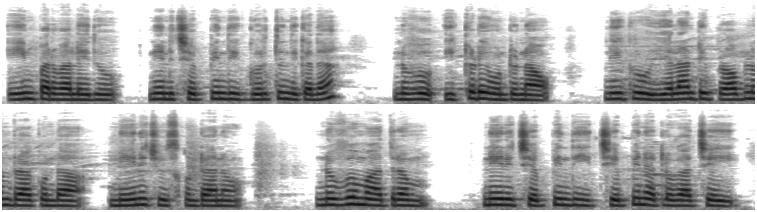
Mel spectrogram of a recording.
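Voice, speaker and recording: A woman's voice: medium pitch, flat delivery, fairly quick, dark tone, dry recording, natural voice. A woman voicing a hurt, fiery young wife who speaks in a pleading, reproachful way. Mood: determined.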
